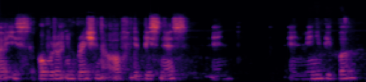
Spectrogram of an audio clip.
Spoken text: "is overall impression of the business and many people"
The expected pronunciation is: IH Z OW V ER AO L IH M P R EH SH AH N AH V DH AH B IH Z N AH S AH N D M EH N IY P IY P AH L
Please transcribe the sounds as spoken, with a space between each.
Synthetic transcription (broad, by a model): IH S OW V ER AO L IH M P R EH SH AH N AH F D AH B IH S N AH S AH N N M EH N IY P IY P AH L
